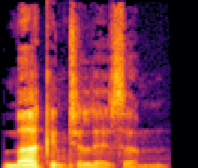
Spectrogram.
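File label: "mercantilism", British English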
